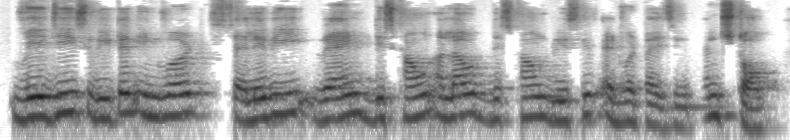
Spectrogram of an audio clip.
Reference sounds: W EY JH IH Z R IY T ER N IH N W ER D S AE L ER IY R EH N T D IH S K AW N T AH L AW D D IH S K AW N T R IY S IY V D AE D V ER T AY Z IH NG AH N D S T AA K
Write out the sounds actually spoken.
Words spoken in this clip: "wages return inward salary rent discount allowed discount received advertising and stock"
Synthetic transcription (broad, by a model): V EY JH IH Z R IY T ER N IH N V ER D S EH L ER IY R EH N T D IH S K AW N T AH L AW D D IH S K AW N T R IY S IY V EH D V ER T AY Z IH NG AH N D S T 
